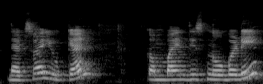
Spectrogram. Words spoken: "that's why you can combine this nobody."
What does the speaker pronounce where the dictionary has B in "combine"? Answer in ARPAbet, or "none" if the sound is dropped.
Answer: B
